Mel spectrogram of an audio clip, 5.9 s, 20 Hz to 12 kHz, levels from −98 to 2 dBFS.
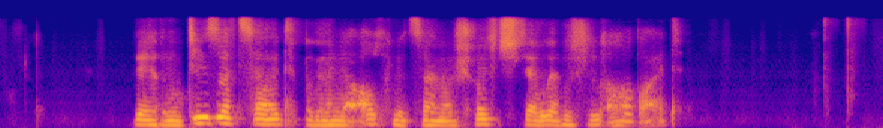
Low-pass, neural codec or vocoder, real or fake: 7.2 kHz; codec, 16 kHz, 1 kbps, FreqCodec, smaller model; fake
